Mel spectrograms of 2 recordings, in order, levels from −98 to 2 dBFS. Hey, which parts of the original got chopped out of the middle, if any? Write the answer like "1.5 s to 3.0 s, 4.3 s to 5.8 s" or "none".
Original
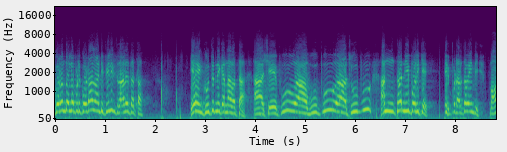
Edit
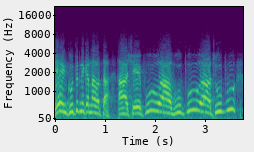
none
